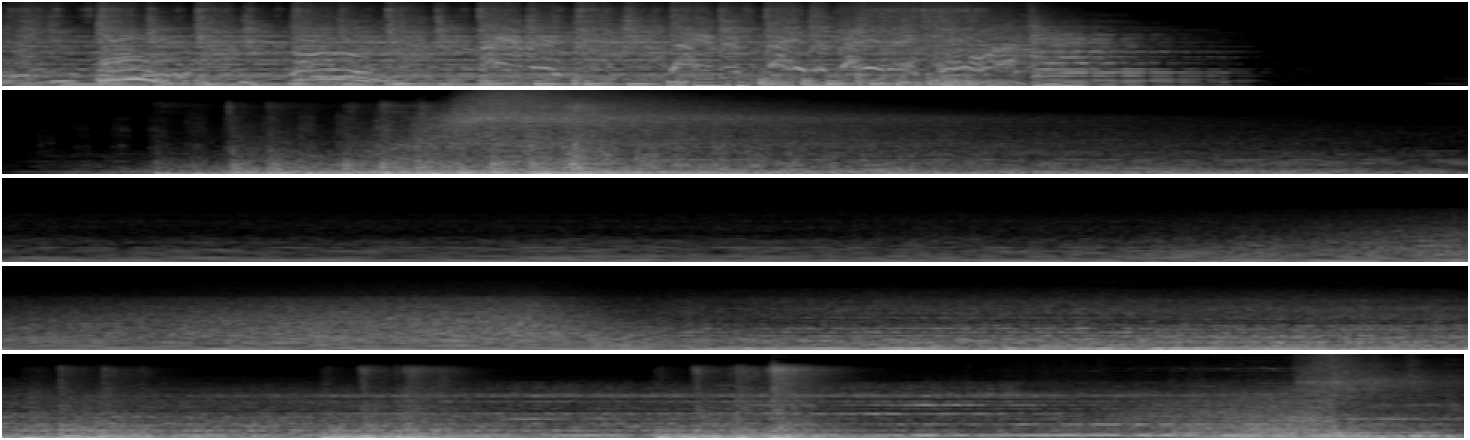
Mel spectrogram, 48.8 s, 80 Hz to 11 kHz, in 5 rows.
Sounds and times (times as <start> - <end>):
Scary music: 0.0 - 8.5, 9.5 - 48.8.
